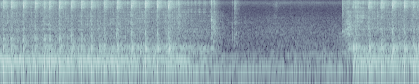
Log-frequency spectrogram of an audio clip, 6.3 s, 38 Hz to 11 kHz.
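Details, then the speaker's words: Yamaha V80 two-stroke after repairing a dead electric starter (loose magnet, worn armature brushes, leaking seal): even running with steady fast ticking, a short drop to quiet, then the engine picks up cleanly; starter and engine working normally. "Jos, mantap teman-teman. Udah berhasil dari starternya yang remuk ya."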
